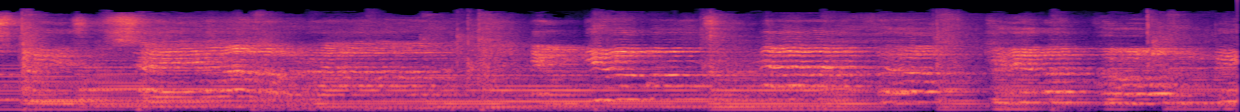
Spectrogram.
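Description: Live gospel vocal group, women's and a man's voices, singing in harmony into microphones over a band with held bass notes and drums.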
